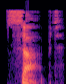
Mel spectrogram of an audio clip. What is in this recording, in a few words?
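"sopped", British English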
